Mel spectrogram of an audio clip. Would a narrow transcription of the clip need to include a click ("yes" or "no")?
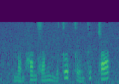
no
